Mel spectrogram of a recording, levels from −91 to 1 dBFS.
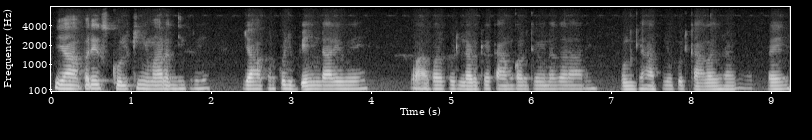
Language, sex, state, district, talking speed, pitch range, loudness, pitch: Hindi, male, Chhattisgarh, Jashpur, 190 wpm, 125-135 Hz, -20 LUFS, 130 Hz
